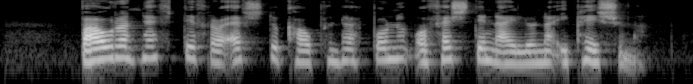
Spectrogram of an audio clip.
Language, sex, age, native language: Icelandic, female, 60-69, Icelandic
